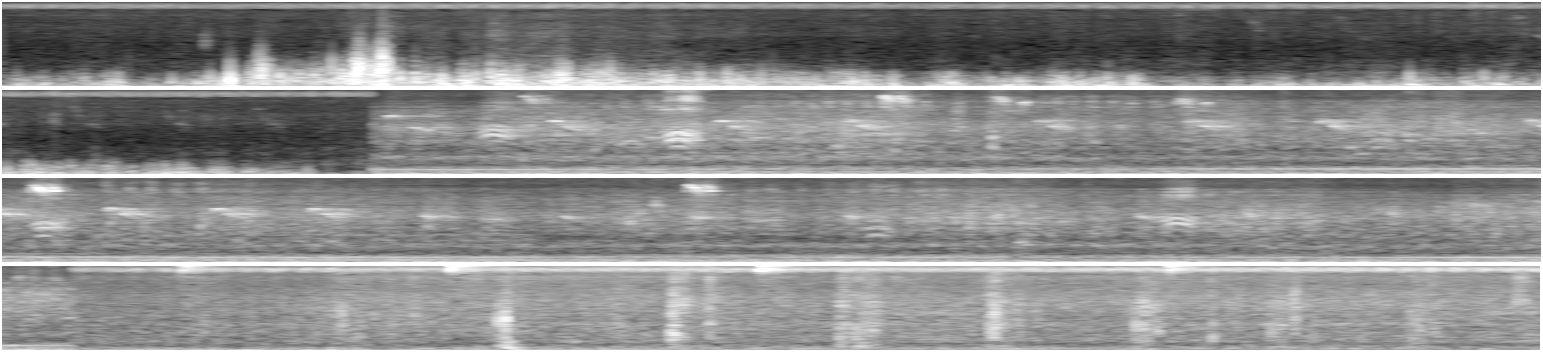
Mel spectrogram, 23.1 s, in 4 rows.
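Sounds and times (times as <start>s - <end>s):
wind noise: 0.0s - 9.0s
steady low hum: 0.0s - 23.0s
birds chirping: 7.2s - 23.0s.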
